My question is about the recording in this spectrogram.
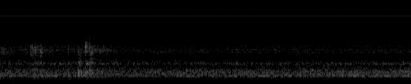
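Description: Near silence: steady hiss from an old VHS tape transfer with a faint, steady high whistle, and a couple of faint ticks in the first second.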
